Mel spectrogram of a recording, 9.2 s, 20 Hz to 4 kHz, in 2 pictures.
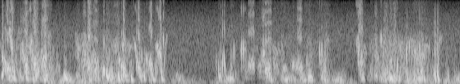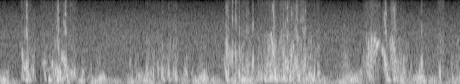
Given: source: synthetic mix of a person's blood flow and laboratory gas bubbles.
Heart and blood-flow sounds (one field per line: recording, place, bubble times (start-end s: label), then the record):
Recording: Doppler ultrasound of blood flow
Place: precordium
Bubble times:
0.00-0.61 s: bubbles
0.74-1.68 s: bubbles
2.14-3.31 s: bubbles
3.54-4.44 s: bubbles
4.78-4.97 s: bubbles
5.00-5.37 s: bubbles
6.04-6.39 s: bubbles
6.82-7.82 s: bubbles
8.22-8.66 s: bubbles
8.75-8.86 s: bubbles
8.96-9.04 s: bubbles
From the record:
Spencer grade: 4 (maximum detectable bubble signal sounding continuously throughout systole and diastole of every cardiac period, and overriding the amplitude of the normal cardiac signals)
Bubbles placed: only in the low amplitude regions of the cardiac cycle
